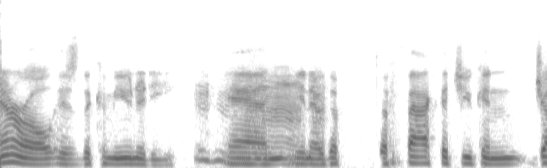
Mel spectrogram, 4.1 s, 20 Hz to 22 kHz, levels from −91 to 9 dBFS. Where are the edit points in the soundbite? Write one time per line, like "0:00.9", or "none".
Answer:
none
